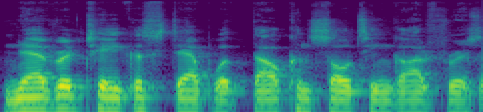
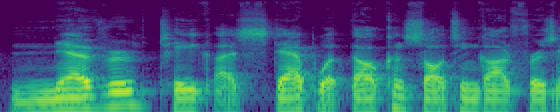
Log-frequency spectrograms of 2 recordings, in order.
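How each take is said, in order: First: Said in the usual way. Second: Slow, deliberate "Never take a step"; emphatic repeat. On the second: Real, not acted.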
